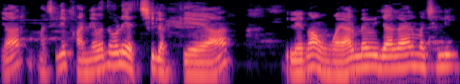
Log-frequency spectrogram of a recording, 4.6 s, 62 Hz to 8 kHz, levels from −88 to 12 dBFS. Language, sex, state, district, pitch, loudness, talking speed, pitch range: Hindi, male, Uttar Pradesh, Jyotiba Phule Nagar, 165 Hz, -16 LUFS, 220 wpm, 125-175 Hz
